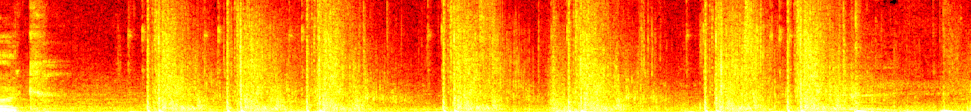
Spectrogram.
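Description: Gunshots ring out in quick succession.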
